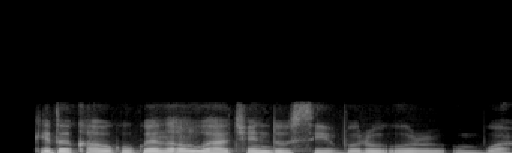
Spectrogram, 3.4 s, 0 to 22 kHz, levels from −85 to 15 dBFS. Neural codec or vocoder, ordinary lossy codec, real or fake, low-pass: codec, 16 kHz, 0.8 kbps, ZipCodec; none; fake; 7.2 kHz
